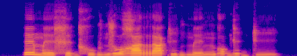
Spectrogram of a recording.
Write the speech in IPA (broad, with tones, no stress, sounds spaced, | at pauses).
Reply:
e˥˧ m e˨˩ x e˨˩ ɡ x u˨˩ ɡ n z u˥˧ ʁ a˥˧ r a˥˧ k i˨˩ ɡ m e˨˩ ŋ ɡ ɔ˥˧ ɡ ɾ i˨˩ ɡ k i˨˩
